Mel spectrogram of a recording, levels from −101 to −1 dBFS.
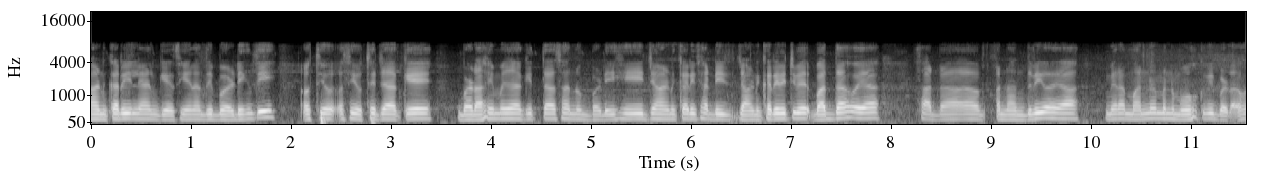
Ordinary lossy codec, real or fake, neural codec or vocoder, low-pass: none; real; none; none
